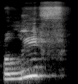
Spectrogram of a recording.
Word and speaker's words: belief: All right, word pair number 5, belief, f, noun, believe, v, voiced, verb.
